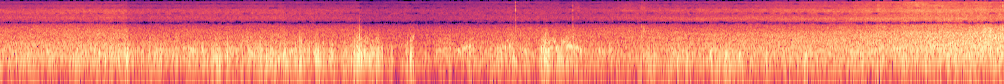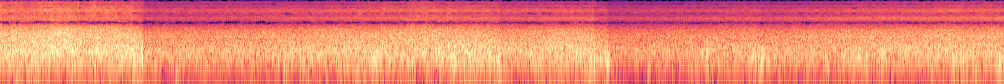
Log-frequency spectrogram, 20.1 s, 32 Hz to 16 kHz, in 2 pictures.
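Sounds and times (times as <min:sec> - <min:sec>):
wind on microphone: 0:00.0 - 0:11.6, 0:13.4 - 0:16.3
storm waves breaking: 0:00.6 - 0:16.2.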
